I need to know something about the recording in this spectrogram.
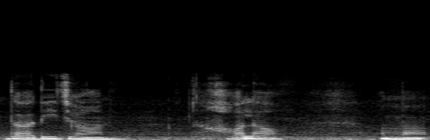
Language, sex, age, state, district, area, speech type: Urdu, female, 30-45, Telangana, Hyderabad, urban, spontaneous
